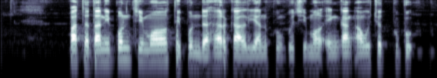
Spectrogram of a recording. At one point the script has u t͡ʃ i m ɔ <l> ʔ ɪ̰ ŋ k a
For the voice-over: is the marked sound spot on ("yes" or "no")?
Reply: yes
